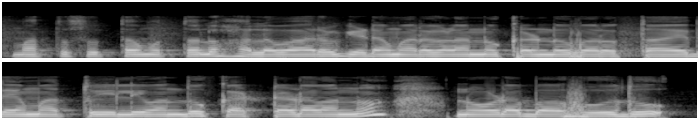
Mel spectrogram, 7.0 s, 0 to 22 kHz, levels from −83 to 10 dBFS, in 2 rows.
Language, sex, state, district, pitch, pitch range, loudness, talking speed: Kannada, male, Karnataka, Bidar, 140 Hz, 140-145 Hz, -13 LUFS, 120 wpm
